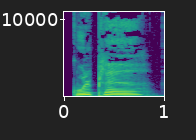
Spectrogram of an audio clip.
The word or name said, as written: guldplade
